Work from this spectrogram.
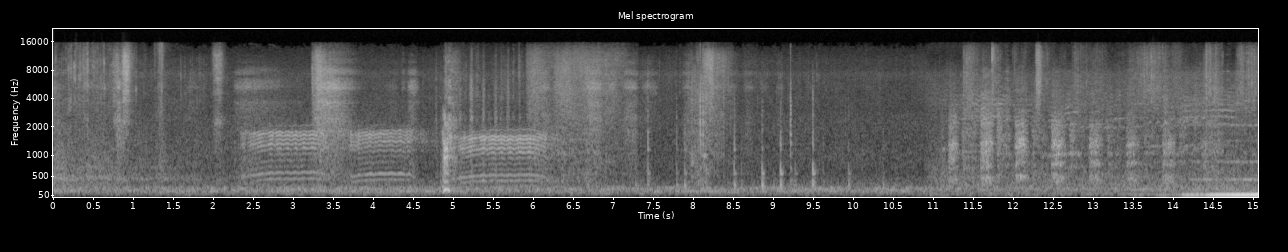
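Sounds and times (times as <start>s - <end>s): dog panting: 10.9s - 15.0s.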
